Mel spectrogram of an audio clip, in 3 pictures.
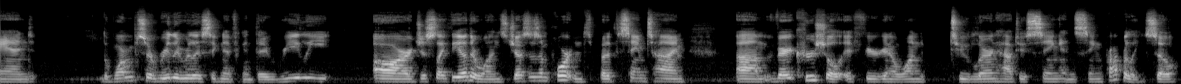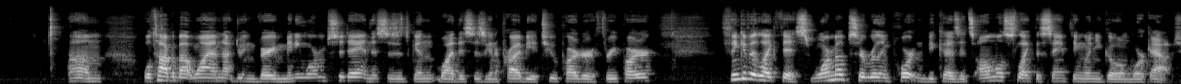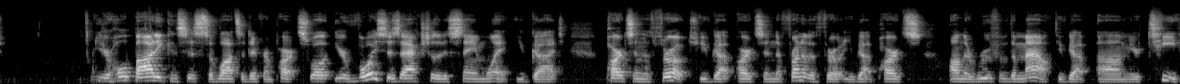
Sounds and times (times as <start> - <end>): Speech: 0.0 - 0.4, 1.0 - 18.4, 19.0 - 23.7, 24.5 - 35.4.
